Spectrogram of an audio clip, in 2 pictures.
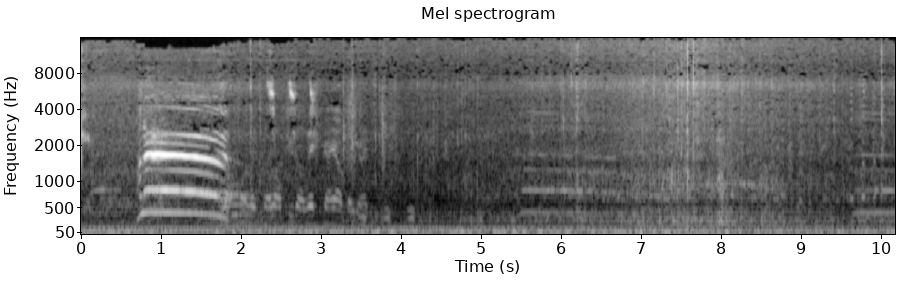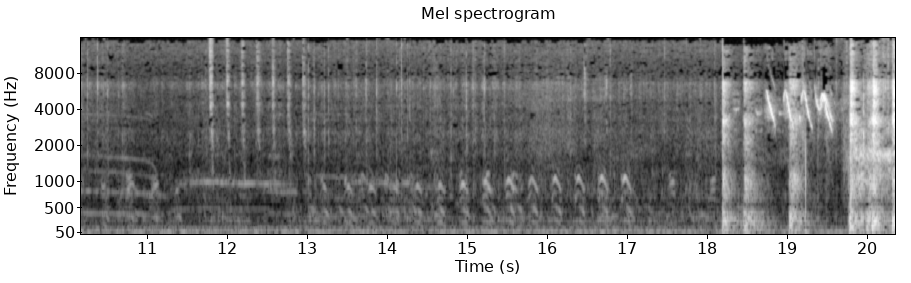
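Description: A flock of pigeons flaps its wings overhead and takes off from the ground.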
